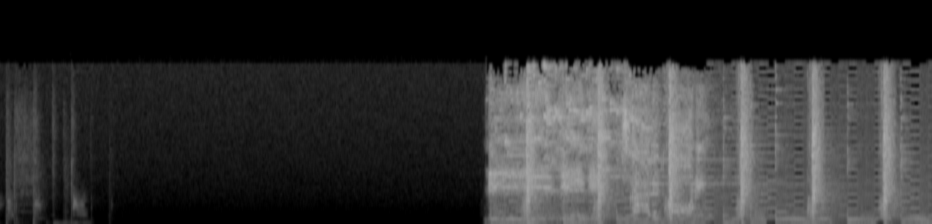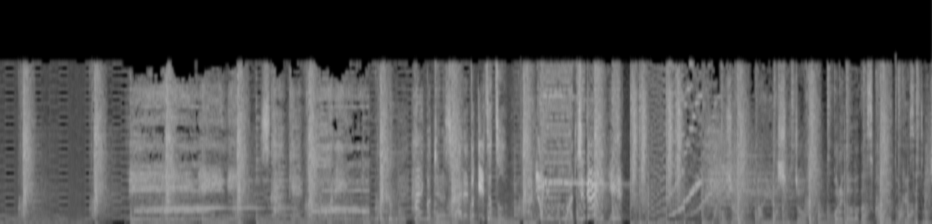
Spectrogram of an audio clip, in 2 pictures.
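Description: After a brief sound and several seconds of silence, an upbeat song kicks in loud and bright with a steady driving beat, then heavy bass joins halfway through and the track grows fuller.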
